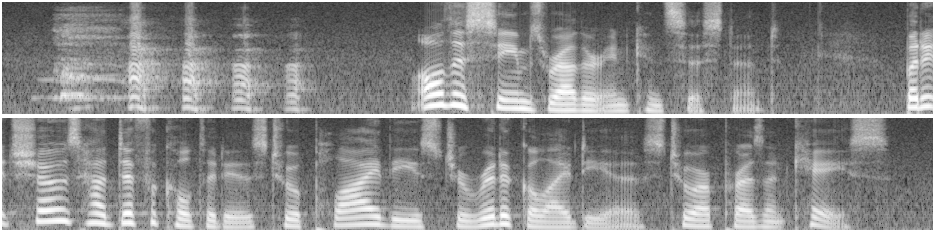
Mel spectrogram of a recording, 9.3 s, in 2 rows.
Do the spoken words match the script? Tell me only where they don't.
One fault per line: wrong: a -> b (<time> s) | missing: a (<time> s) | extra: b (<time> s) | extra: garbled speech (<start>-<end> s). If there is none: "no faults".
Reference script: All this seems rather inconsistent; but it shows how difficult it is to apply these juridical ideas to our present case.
no faults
